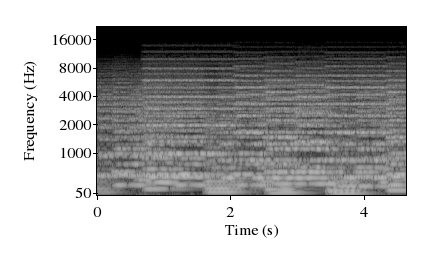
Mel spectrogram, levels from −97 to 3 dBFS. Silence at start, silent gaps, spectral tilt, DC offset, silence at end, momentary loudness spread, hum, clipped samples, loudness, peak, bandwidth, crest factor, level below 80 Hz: 0 s; none; -3.5 dB/octave; under 0.1%; 0 s; 3 LU; none; under 0.1%; -26 LUFS; -14 dBFS; 14.5 kHz; 14 dB; -40 dBFS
